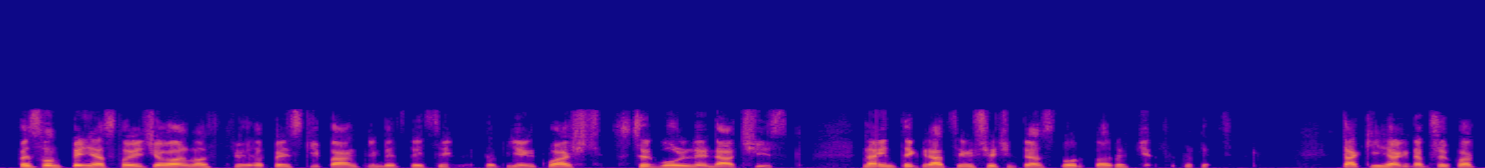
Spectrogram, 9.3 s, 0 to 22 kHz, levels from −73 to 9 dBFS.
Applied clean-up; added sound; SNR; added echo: neural diffusion model UNIVERSE++.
